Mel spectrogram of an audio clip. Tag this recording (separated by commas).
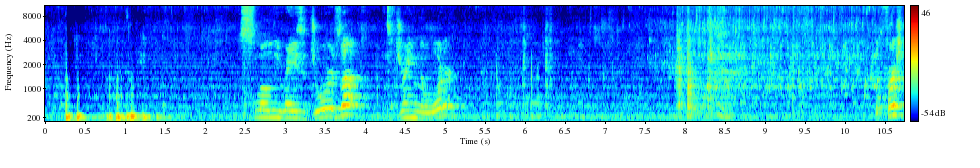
Water, Liquid, Speech, inside a small room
